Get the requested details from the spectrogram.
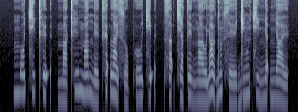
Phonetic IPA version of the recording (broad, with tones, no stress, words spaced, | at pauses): mɔ˦t͡ɕi˦kʰɪ˦ʔ | mä˨kʰi˦ mä˦ ne˨ɪ̯kʰɛ˦ʔ la˦˨ɪ̯sʰo˨pʰo˦ʊ̯t͡ɕɪ˦ʔ | sʰä˦ʔt͡ɕä˦˨te˦˨ɪ̯ ŋa˨ʊ̯ja˦˨ʊ̯dũ˦˨ sʰe˨ɪ̯d͡ʑũ˦ t͡ɕi˦˨ɲä˦ʔ ɲa˦˨ɪ̯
